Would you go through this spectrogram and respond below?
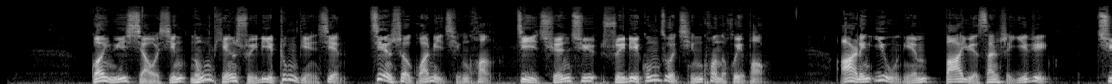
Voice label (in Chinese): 男 工作汇报; 小农水重点县汇报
